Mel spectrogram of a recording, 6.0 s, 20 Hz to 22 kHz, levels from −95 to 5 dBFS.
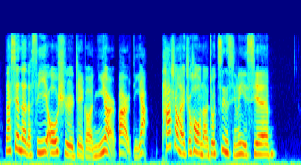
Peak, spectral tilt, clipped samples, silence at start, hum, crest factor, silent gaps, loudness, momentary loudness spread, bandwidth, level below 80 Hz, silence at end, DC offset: -4 dBFS; -3.5 dB/octave; under 0.1%; 0.05 s; none; 14 dB; none; -19 LUFS; 6 LU; 10.5 kHz; -48 dBFS; 0.15 s; under 0.1%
